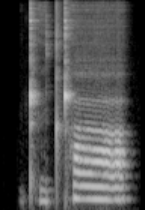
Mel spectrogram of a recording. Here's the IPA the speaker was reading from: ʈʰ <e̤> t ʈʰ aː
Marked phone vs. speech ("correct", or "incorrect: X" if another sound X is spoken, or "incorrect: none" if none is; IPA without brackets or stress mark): correct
